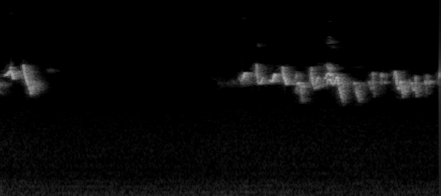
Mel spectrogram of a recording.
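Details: House finch gives a quick high twittered note, falls silent for two seconds, then delivers a long rambling warble of slurred, up-and-down chirps. No other sounds are heard.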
